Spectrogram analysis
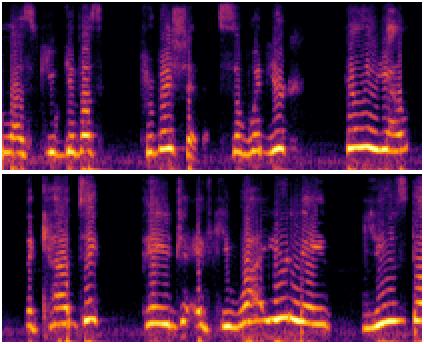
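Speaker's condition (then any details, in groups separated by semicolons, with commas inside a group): Cerebral palsy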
